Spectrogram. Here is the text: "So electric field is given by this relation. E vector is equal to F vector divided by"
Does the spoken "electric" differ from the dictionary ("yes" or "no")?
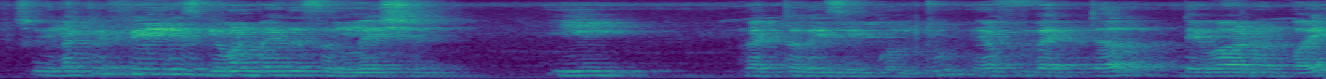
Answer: yes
